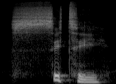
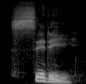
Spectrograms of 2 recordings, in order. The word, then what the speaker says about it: city: Um sometimes um it sounds a little like a d.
